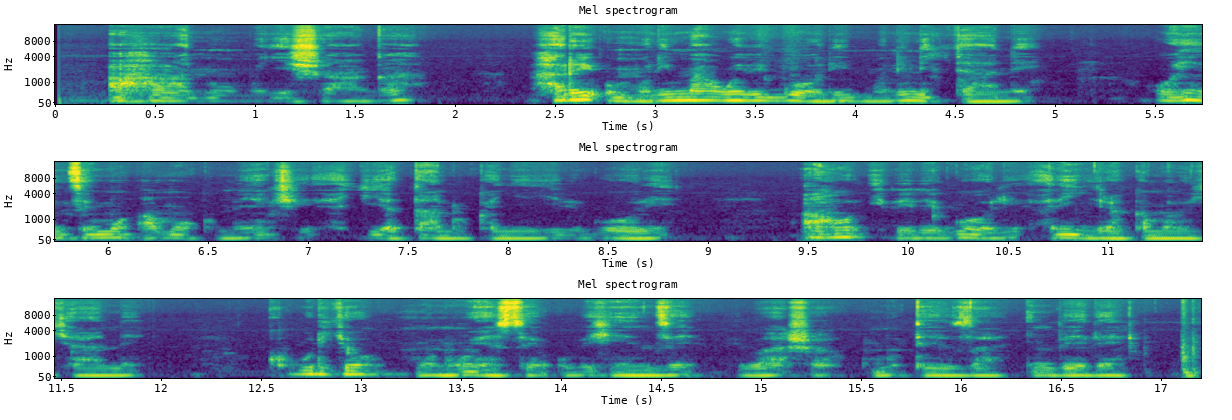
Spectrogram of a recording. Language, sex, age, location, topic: Kinyarwanda, female, 18-24, Nyagatare, agriculture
